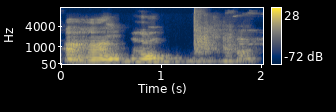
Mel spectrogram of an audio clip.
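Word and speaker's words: อาหาร: But under the rules of Thai phonetics, if a word ends in a R, it's pronounced as a N. So the word is pronounced Ahan.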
